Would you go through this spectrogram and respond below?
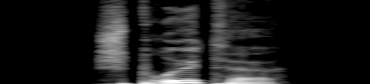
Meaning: inflection of sprühen: 1. first/third-person singular preterite 2. first/third-person singular subjunctive II
- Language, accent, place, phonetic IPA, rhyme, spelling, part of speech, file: German, Germany, Berlin, [ˈʃpʁyːtə], -yːtə, sprühte, verb, De-sprühte.ogg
